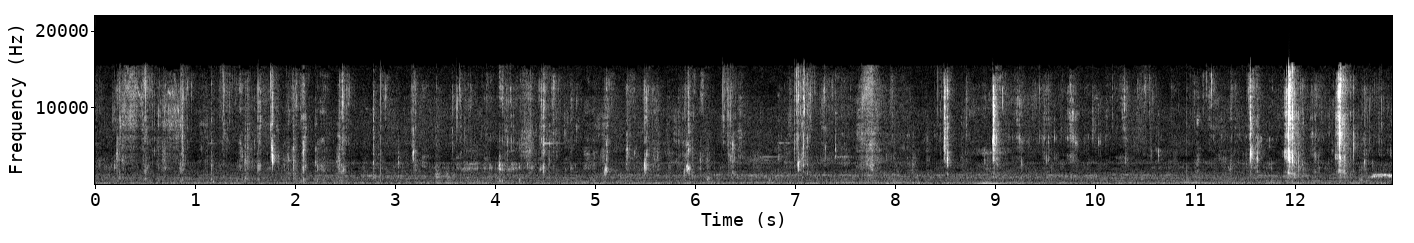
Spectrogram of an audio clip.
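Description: Close-up eating sounds: chewing and lip smacks with many short, sharp clicks as food is eaten by hand. Near the end a bird starts a rapid, repeated call.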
